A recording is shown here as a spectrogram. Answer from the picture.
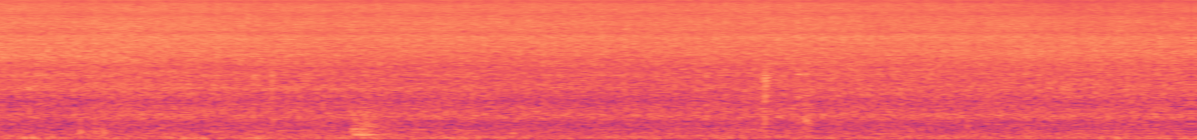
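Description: Rice and diced tomato frying in oil in a pot on a gas burner: a steady, loud sizzling hiss.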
